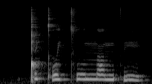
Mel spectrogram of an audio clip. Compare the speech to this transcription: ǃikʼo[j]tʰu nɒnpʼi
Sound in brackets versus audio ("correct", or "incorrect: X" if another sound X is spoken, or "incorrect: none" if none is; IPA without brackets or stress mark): correct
